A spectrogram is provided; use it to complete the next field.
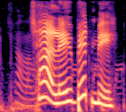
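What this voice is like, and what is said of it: British child voice, stuffy nose. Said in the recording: “got another accent... British accent... Like, your nose is stuffed up... Little stuffy nose kid.”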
